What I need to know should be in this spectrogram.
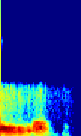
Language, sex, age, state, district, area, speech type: Bodo, female, 45-60, Assam, Kokrajhar, rural, conversation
